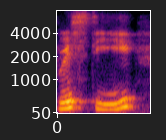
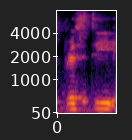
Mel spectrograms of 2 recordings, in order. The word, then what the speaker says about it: Bristy: It's like Christy but with a B. And like, so then it was like, yes, like, okay, so my daughter's name is Bristy.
